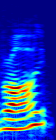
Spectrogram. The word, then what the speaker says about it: Brough: and uh in 1984 uh before um brother bro is how you say it uh he was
